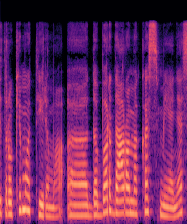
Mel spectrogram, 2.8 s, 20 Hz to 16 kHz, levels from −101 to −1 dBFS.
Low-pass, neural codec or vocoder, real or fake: 10.8 kHz; none; real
